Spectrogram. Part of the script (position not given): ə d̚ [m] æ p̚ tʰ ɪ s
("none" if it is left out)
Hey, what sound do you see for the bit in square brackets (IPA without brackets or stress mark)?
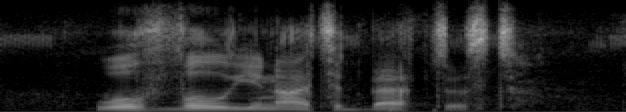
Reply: b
